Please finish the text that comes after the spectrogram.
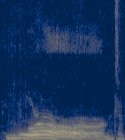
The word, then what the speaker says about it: world: É, world, pronúncia difícil para nós brasileiros, né? É, o R é realmente pronunciado como girl, como world, né?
